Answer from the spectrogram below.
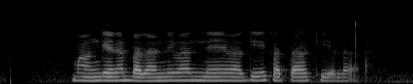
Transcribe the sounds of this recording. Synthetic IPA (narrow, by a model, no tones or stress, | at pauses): maŋɡænəbalanːeʋanːɛːʋaɡeːkat̪aːkijəla̰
